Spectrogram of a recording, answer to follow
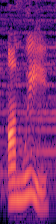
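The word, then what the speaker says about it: ennui: This is also a word of French origin, but is easy to pronounce. on wei which is a feeling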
